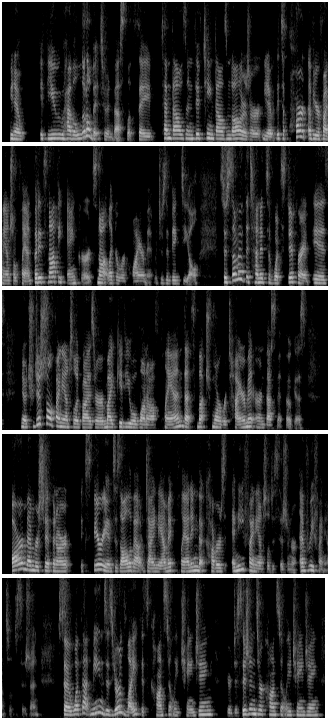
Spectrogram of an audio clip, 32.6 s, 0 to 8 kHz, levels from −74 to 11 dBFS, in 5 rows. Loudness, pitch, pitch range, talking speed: -21 LUFS, 210 Hz, 185-230 Hz, 190 wpm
